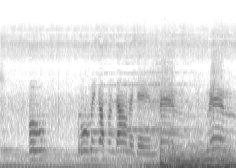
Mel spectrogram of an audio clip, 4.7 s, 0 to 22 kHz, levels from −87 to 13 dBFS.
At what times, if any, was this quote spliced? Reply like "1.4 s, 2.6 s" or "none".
none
